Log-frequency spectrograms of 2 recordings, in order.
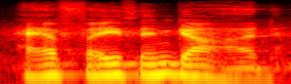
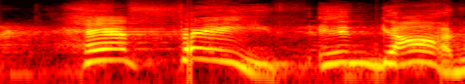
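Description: First: The words are said in a calm tone. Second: The words are said in an exasperated tone. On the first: A gentle, ordinary reply. The speaker calls it wrong. "I don't believe it was like" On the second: The speaker is frustrated that they still don't understand. The speaker calls it right. "It was like, ... What's wrong with you guys?"

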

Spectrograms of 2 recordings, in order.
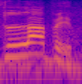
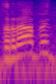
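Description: First: The word begins with an L sound. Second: The word begins with an R sound.

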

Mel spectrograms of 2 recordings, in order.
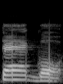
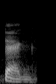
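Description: First: The final g is split off with a vowel. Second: The word ends closed on the g sound. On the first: The speaker calls it wrong. "ত্যাগ গ এরকম উচ্চারণ করি না" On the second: The speaker calls it right. "আমরা উচ্চারণ করি ত্যাগ"

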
